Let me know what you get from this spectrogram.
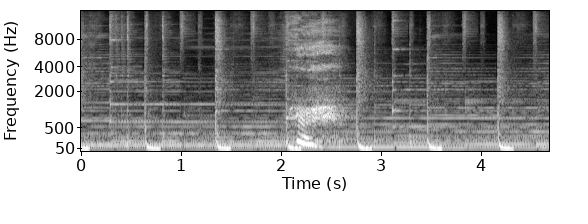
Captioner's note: sigh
